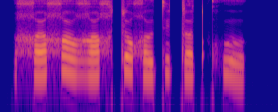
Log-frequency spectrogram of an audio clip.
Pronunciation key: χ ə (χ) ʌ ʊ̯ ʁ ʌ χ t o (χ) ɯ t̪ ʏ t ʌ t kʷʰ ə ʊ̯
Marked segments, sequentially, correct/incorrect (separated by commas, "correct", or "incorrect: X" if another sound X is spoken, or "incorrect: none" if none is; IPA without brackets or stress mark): correct, correct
